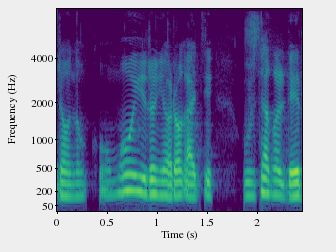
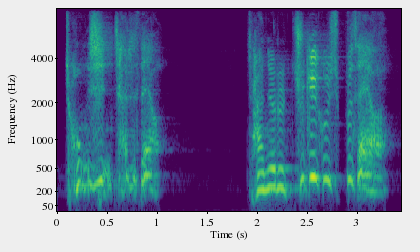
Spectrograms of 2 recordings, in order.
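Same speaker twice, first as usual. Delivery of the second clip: higher, louder mock scolding; retold scolding, raised voice; sharp shout; 7 semitones higher, 3 dB louder than usual. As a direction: snap at the mother to wake her up. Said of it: "소리를 막 지르시더라고요".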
